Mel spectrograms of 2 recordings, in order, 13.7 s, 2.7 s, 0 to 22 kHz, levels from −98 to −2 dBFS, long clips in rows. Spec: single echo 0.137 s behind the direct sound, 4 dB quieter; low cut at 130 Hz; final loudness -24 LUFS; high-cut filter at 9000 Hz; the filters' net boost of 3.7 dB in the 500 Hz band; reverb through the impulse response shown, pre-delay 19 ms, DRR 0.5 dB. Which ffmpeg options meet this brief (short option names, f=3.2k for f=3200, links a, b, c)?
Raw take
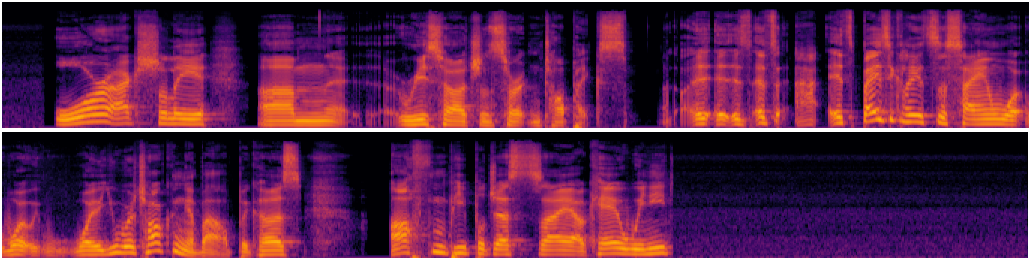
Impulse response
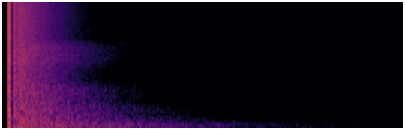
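-filter_complex "[0:a]highpass=130,lowpass=9k,equalizer=f=500:t=o:g=4.5,aecho=1:1:137:0.631,asplit=2[a][b];[1:a]atrim=start_sample=2205,adelay=19[c];[b][c]afir=irnorm=-1:irlink=0,volume=-4.5dB[d];[a][d]amix=inputs=2:normalize=0,volume=-4.5dB"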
